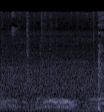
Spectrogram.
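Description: A pigeon coos in a soft, rolling call of a couple of seconds, fairly close and clear over quiet background hiss, with no talking.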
